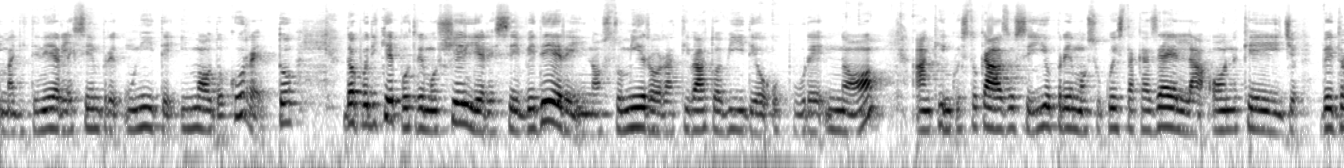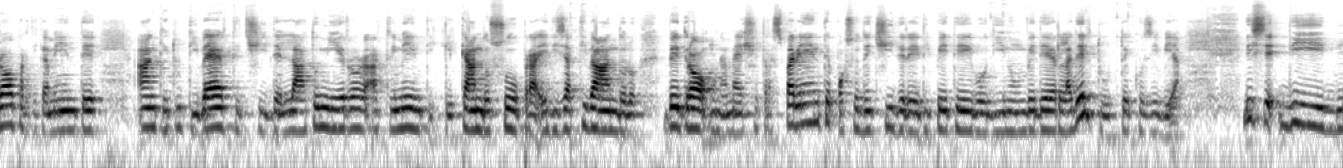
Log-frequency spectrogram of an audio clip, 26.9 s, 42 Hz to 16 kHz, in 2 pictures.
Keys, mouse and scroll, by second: 7.7 click, 8.6 click, 9.1 click, 19.2 click, 23.4 click, 24.7 click.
